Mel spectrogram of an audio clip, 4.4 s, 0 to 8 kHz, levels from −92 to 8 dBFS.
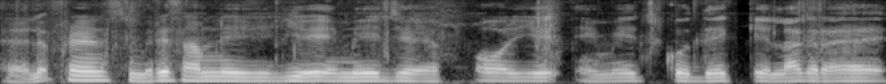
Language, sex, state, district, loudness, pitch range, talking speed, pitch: Hindi, male, Madhya Pradesh, Katni, -16 LUFS, 130-140 Hz, 215 wpm, 135 Hz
